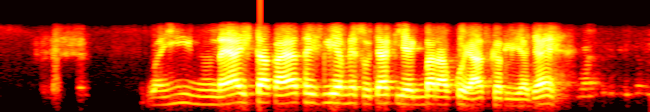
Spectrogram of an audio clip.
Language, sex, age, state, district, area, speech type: Hindi, male, 18-30, Uttar Pradesh, Varanasi, urban, conversation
